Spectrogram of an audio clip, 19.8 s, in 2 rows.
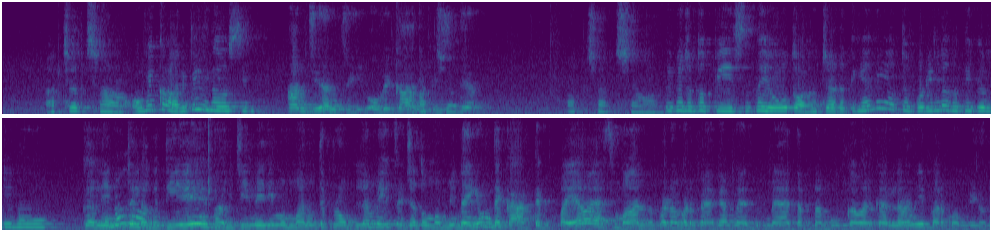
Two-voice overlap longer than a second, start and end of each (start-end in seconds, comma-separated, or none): none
